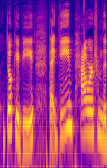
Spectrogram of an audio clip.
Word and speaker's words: DokeV: DokeV. – DokeV. – Okay, it's like Tokapri. Tokapri from Pokemon.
